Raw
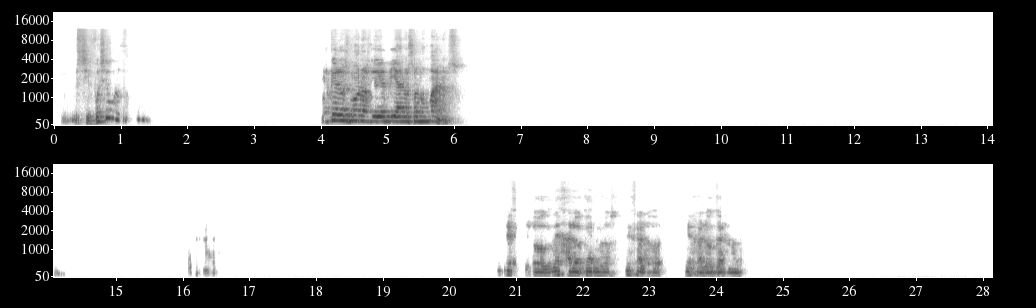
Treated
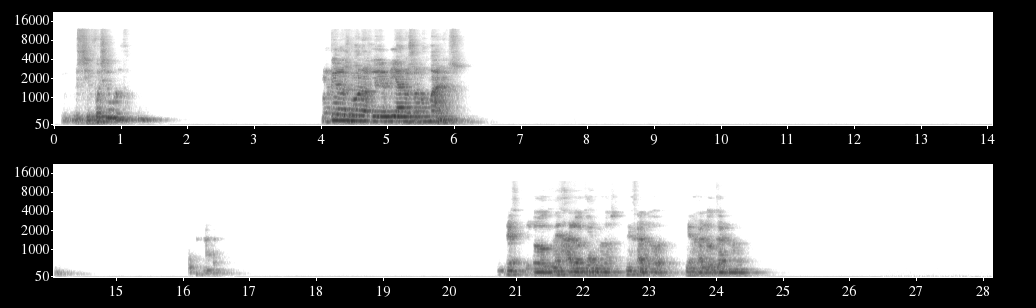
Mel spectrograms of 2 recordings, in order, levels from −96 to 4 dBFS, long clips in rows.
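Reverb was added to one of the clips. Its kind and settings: simulated room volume 33 m³, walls mixed, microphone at 0.65 m; trim -1.5 dB

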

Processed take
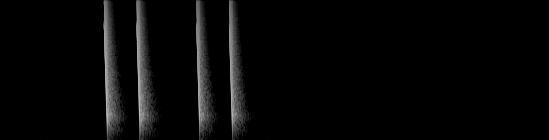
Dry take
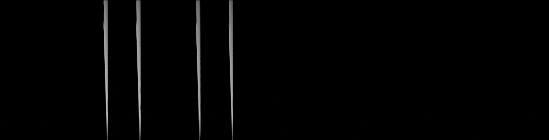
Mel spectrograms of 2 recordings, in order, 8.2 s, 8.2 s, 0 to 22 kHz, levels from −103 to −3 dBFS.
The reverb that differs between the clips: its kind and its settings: simulated room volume 120 m³, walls furnished, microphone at 0.37 m; trim -2 dB

